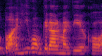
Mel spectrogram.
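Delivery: ordinary delivery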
